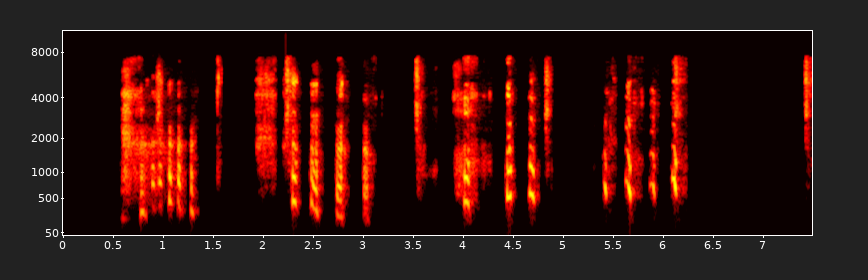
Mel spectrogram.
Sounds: Laughter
